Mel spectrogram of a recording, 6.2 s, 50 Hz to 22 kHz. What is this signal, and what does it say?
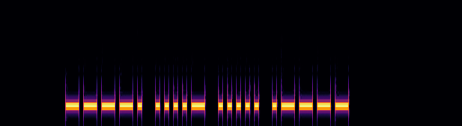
Morse code, heard as a keyed tone, about 20 wpm, 700 Hz. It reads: 9451
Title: Numbers - 4-Digit 20wpm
